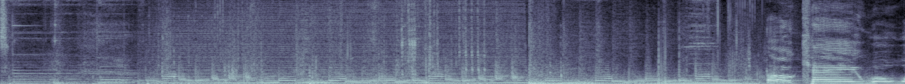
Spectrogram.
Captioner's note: upbeat music; keyboard clacking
